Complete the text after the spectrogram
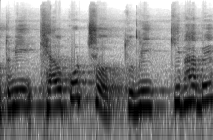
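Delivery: normal talking voice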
